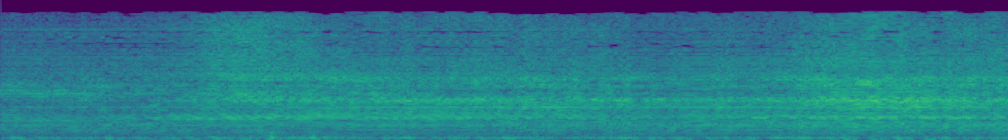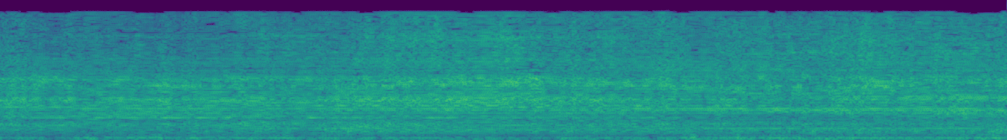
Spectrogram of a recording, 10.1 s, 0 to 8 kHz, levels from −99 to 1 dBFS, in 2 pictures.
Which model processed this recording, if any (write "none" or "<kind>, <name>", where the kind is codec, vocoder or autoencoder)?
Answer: vocoder, HiFi-GAN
